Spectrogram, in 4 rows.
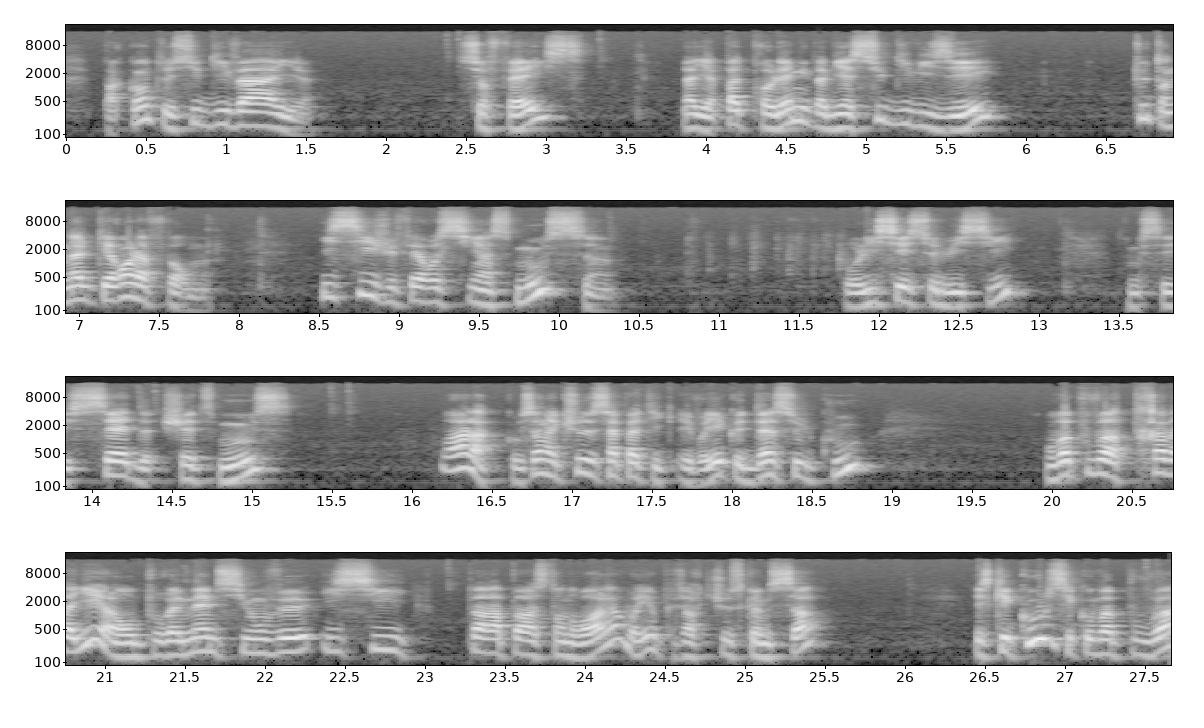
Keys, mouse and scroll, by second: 5.6-14.4 drag, 14.4 o, 16.7-17.7 middle drag, 17.7-18.5 scroll down 4, 23.3-26.2 drag.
